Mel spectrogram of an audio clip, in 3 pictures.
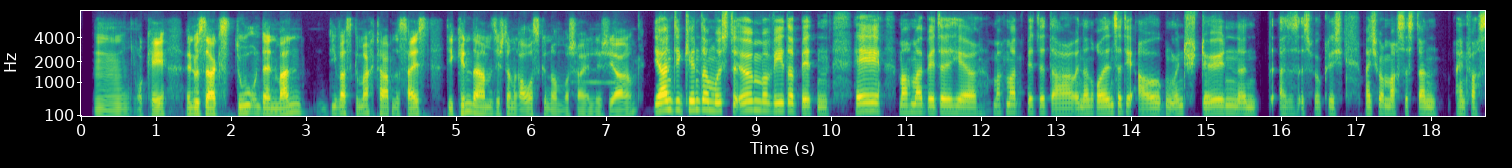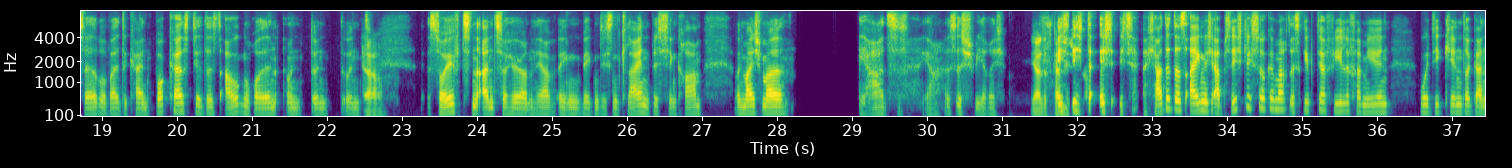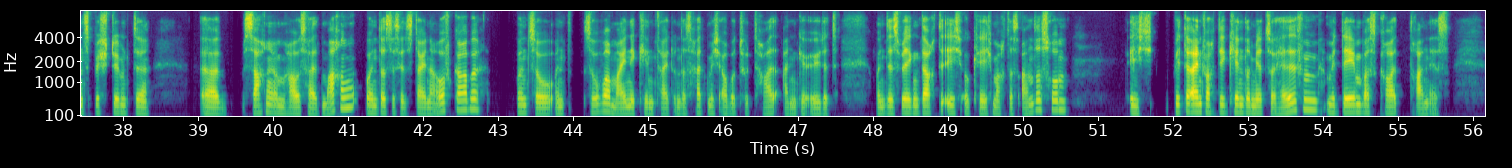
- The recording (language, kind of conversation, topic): German, advice, Wie kann ich wichtige Aufgaben trotz ständiger Ablenkungen erledigen?
- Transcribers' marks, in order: other background noise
